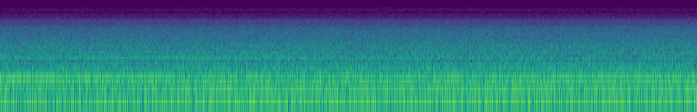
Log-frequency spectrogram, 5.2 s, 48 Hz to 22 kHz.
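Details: Cummins ISL9 after in-frame rebuild (dusted from poor maintenance; top compression rings on cylinders 5 and 6 were broken): loud, steady, even full-throttle drone. Crankcase pressure used to trigger the stop-engine lamp at half throttle; now no lamp at full throttle, good oil pressure.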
